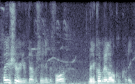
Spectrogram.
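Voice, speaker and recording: An actor playing a patient, shrewd police inspector, questioning dryly. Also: male voice, fairly high pitch, animated, racing, warm tone, slight background noise, close to an everyday voice, low-quality recording. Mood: calm, probing. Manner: probing, dry questioning. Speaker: detective chief inspector. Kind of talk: TV detective drama acting.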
